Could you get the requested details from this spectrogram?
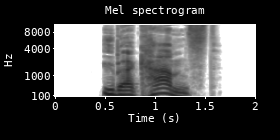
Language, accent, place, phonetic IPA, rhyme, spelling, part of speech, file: German, Germany, Berlin, [ˌyːbɐˈkaːmst], -aːmst, überkamst, verb, De-überkamst.ogg
- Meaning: second-person singular preterite of überkommen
